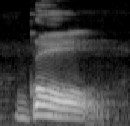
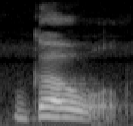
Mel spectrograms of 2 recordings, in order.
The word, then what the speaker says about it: goal: or before another syllable, like only instead of only, or goal instead of goal.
